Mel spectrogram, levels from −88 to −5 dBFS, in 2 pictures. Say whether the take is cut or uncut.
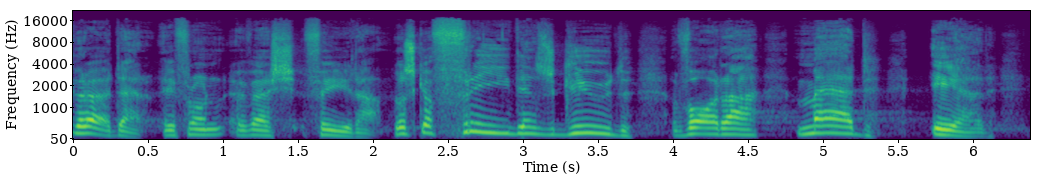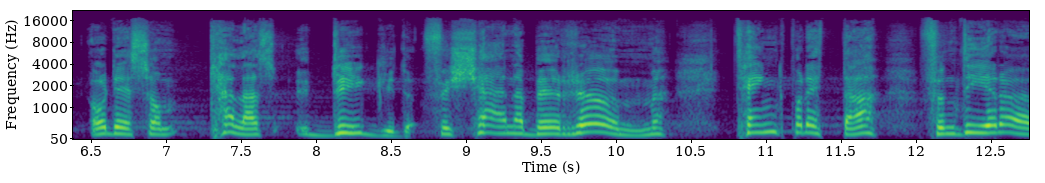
cut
